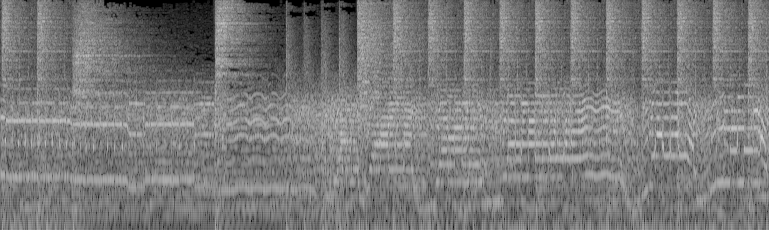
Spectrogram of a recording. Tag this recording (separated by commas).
Electric guitar, Bass guitar, Strum, Music, Plucked string instrument, Musical instrument, Guitar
